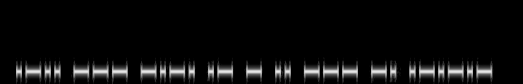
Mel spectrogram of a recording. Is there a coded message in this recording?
Yes: Morse code from 0.2 to 4.9 s, heard as a keyed tone, about 25 wpm, 600 Hz. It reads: LOCATION.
